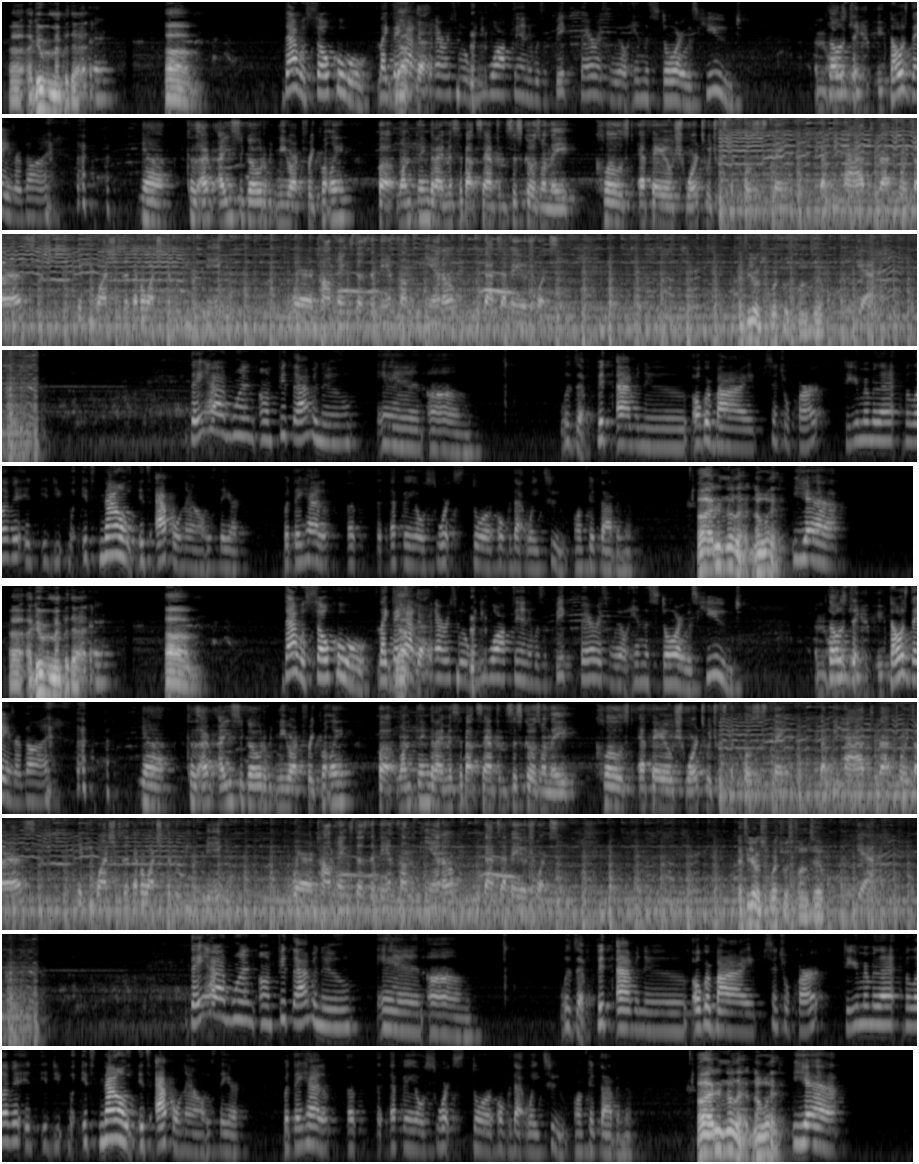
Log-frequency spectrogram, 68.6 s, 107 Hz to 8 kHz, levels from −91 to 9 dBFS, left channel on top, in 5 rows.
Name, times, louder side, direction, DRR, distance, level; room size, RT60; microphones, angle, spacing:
voice 1, 0.1-1.3 2.4-3.0 5.9-6.1 38.5-39.8 65.3-66.6, right 2 dB, 35° right, 5 dB, 0.8 m, -28 dB
voice 2, 1.2-1.6 6.2-6.5 8.5-8.8 12.2-12.6 15.8-16.2 16.5-18.9 19.4-22.2 22.6-25.7 26.0-28.0 28.6-30.9 31.7-35.9 36.2-36.3 40.2-40.7 43.0-43.1 43.8-43.9, left 2 dB, 10° left, 5 dB, 1.8 m, -34 dB
voice 3, 4.2-11.0 12.4-12.9 13.3-14.5 14.8-15.0 44.0-46.4 46.8-48.3 49.6-53.4 53.8-58.4 59.1-59.8 60.1-60.2 60.5-64.4 66.8-67.4, right 2 dB, 65° right, 7 dB, 1.3 m, -35 dB
sound 1, 24.5-41.7, left 3 dB, 60° left, 0.8 m, -38 dB
24.0 x 18.5 x 2.8 m, 0.35 s
head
